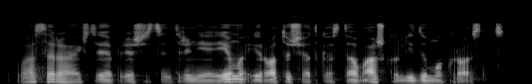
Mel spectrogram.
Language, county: Lithuanian, Vilnius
